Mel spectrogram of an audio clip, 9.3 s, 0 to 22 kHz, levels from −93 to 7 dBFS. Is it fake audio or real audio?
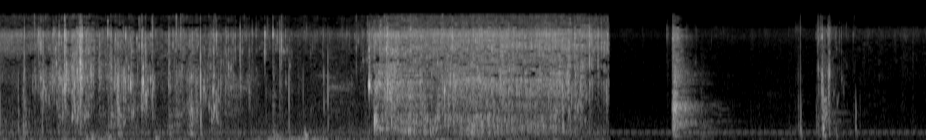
fake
